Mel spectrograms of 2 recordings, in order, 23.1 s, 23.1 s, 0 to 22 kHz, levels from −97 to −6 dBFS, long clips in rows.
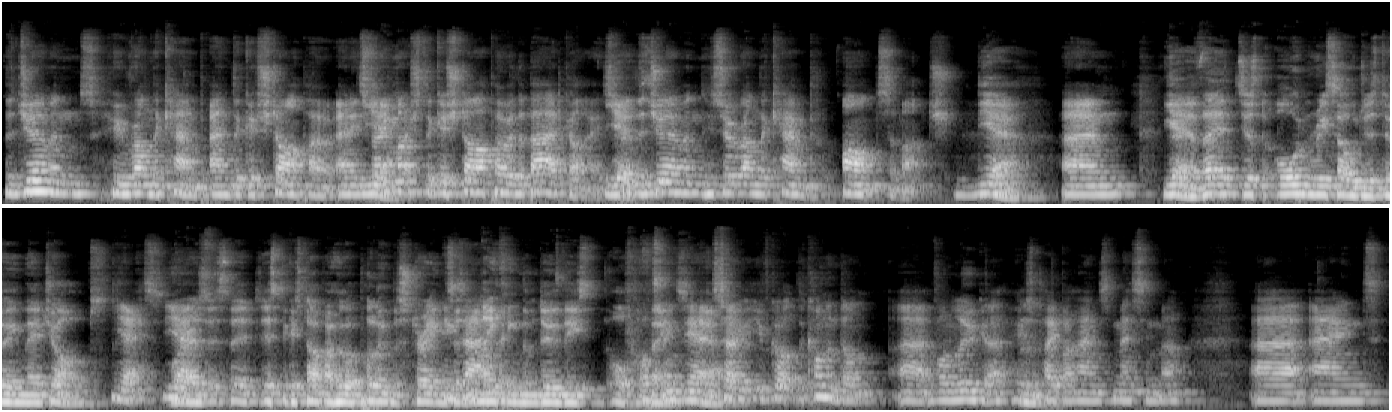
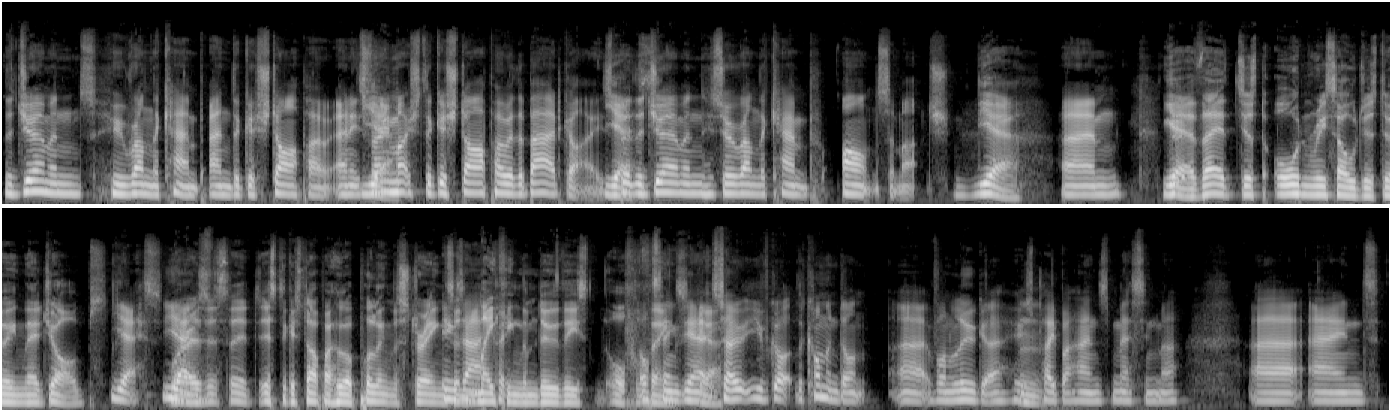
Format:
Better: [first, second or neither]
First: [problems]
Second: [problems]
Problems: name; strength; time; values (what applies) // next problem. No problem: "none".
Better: second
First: off-mic speech; somewhat distant // room echo; slight; dies away in 0.3 s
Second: none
